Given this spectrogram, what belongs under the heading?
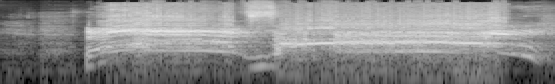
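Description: A human voice imitates a troll screaming as fire burns its back. It is a loud, strained, wavering scream in two long pushes with a short break between them, close up and with nothing else under it.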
